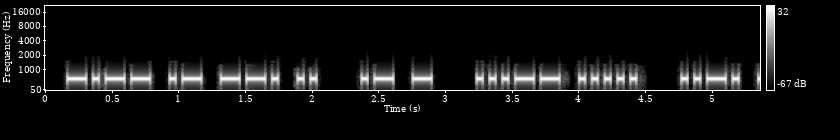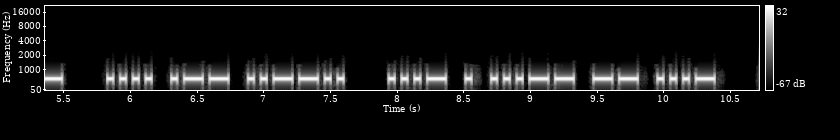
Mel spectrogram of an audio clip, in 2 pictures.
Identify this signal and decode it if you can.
Morse code, heard as a keyed tone, about 25 wpm, 570 Hz. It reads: YAGI AT 35 FT HW? VE3MV
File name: QSO303 25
